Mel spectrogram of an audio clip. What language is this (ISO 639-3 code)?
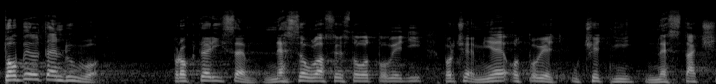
ces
